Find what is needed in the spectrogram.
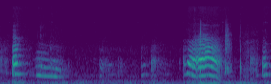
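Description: Baby crying in short, wavering wails, the longest and loudest about three seconds in.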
